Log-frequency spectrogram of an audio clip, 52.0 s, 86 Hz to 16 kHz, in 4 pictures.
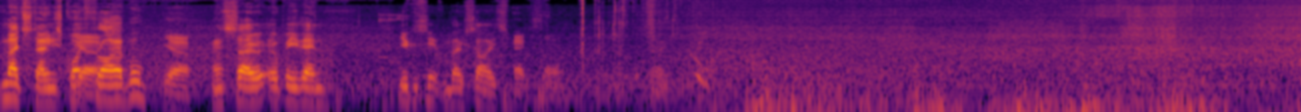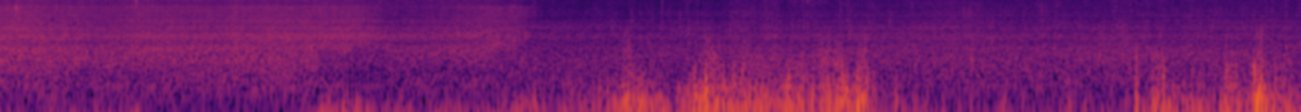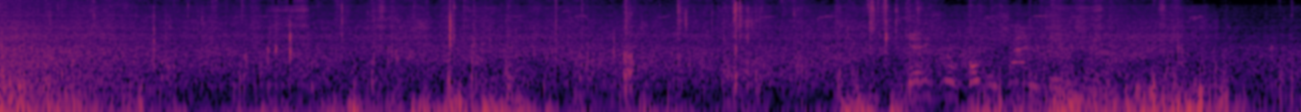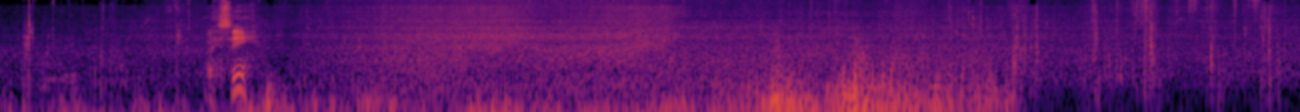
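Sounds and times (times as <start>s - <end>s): wind buffeting microphone: 6.8s - 49.4s
footsteps on loose stones: 27.6s - 35.0s, 48.4s - 52.0s.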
